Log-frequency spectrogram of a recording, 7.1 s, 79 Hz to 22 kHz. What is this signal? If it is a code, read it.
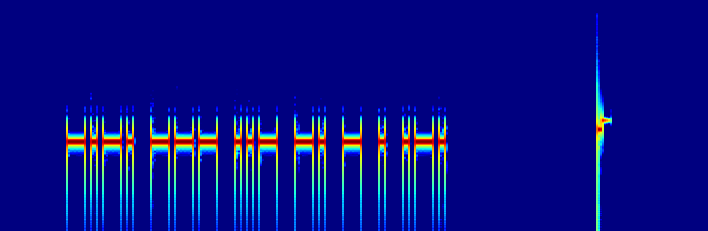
Morse code, heard as a keyed tone, about 20 wpm, 700 Hz. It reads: COUNTER
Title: Seven Letter Words - 20wpm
